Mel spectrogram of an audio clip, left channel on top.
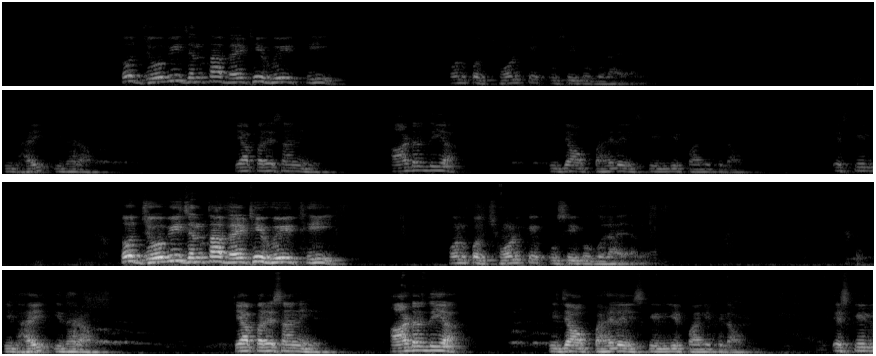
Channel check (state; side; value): quieter; left; 17.9 dB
